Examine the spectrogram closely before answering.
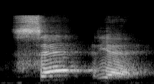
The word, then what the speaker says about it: série: Série. Palácio. Tiago. Sílaba tônica, penúltima.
